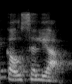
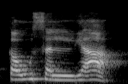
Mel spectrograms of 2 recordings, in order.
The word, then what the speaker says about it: Kausalya: So when we pronounce that word, automatically we are saying Dvitvam, Kausalya. We don't say Kausalya. I have never heard anyone say Kausalya. Even without our knowledge, we say Kausalya.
